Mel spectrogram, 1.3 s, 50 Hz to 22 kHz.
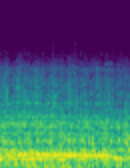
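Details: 2017 Toyota Tacoma SR5 TRD double cab 4WD, about 140k miles, with A/C or heat on: a loud steady droning rumble from the blower under the passenger glove box; the cracked fan wheel is loose on the motor shaft.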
